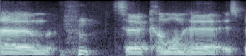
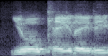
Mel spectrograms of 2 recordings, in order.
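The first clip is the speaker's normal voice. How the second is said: deadpan, flat, wooden, couldn't-care-less delivery; 3 semitones higher than usual. Retelling how a cop spoke to a woman breaking down, in a wooden voice. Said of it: "in this really like like wooden voice".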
